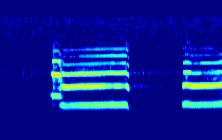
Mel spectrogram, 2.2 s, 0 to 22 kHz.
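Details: At the Big Bear nest on 3 February 2020 around 4:17 PM, a bald eagle with a fish gives long, level, flute-like whistled notes, one lasting nearly a second and another starting near the end.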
